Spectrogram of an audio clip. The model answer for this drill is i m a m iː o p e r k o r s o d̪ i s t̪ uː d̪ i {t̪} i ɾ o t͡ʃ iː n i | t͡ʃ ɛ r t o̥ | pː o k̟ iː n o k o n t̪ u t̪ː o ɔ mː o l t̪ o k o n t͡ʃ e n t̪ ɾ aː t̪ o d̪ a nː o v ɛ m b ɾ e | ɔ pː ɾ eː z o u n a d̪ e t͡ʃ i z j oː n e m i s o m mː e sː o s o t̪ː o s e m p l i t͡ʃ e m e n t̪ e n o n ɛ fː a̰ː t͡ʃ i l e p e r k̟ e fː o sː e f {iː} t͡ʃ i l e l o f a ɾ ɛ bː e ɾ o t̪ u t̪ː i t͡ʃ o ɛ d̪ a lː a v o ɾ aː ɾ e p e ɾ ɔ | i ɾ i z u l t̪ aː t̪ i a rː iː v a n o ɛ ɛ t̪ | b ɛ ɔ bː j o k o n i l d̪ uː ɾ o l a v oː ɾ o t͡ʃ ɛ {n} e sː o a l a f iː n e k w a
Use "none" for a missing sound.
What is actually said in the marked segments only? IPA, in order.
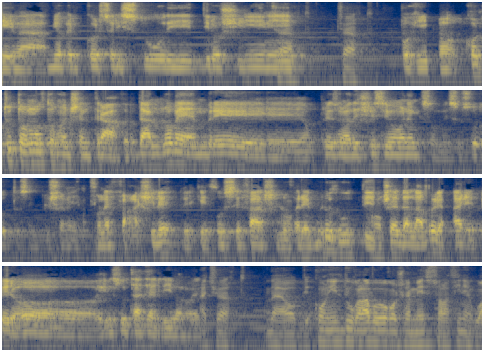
d̪, aː, m

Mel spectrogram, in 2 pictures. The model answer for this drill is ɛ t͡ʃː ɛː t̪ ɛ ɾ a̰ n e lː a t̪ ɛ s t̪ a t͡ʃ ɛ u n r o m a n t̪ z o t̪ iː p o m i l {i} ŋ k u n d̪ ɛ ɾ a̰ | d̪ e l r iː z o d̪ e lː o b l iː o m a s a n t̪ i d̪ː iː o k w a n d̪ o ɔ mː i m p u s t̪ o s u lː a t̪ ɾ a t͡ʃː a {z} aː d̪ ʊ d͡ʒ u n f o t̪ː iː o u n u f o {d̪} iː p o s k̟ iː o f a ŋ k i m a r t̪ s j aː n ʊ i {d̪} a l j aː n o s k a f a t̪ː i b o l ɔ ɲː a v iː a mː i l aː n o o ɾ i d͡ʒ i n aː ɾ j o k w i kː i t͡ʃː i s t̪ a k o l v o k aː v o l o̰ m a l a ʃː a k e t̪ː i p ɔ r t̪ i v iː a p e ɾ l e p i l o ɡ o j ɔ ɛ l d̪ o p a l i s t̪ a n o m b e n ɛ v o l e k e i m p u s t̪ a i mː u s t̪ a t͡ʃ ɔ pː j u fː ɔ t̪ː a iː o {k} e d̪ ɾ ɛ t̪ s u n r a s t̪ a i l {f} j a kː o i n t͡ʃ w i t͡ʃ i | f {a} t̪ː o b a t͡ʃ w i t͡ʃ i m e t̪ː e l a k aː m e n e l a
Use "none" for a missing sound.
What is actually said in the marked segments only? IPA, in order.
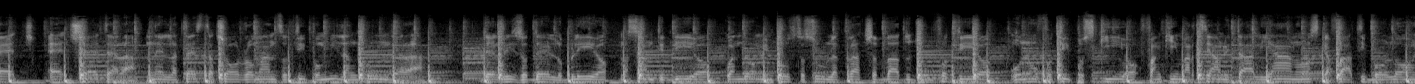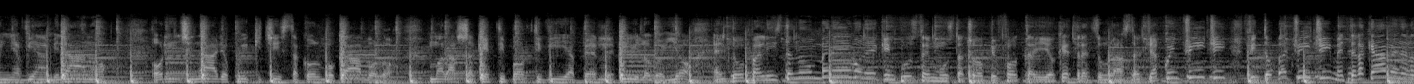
a, v, t̪, t̪, k, f, i

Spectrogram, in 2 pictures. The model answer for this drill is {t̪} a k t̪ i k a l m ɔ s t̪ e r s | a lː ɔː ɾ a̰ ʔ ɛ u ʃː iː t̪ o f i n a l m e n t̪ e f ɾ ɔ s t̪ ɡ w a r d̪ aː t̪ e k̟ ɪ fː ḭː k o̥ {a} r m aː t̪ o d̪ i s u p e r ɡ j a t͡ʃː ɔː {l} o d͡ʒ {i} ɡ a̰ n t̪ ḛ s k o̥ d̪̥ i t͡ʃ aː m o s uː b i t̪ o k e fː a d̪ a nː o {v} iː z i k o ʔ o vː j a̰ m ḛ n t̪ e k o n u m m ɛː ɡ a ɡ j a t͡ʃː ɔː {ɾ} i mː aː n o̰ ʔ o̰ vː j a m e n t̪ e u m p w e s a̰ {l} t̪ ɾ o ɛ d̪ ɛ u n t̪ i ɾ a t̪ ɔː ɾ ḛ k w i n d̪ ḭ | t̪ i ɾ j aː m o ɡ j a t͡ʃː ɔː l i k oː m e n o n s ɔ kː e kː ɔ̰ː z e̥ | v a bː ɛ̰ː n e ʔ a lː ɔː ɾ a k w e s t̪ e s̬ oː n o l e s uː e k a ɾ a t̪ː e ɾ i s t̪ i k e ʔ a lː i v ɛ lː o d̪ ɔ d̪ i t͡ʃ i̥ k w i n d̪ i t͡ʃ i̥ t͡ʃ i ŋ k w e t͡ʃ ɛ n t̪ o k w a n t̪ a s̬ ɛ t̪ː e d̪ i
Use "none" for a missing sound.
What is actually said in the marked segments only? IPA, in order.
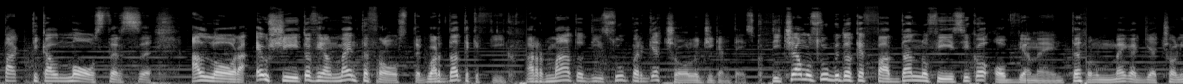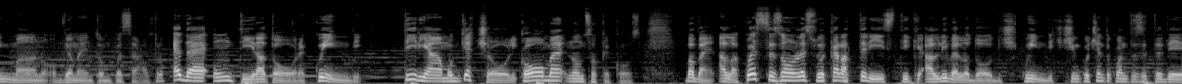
t̪, a, l, i, f, l, l

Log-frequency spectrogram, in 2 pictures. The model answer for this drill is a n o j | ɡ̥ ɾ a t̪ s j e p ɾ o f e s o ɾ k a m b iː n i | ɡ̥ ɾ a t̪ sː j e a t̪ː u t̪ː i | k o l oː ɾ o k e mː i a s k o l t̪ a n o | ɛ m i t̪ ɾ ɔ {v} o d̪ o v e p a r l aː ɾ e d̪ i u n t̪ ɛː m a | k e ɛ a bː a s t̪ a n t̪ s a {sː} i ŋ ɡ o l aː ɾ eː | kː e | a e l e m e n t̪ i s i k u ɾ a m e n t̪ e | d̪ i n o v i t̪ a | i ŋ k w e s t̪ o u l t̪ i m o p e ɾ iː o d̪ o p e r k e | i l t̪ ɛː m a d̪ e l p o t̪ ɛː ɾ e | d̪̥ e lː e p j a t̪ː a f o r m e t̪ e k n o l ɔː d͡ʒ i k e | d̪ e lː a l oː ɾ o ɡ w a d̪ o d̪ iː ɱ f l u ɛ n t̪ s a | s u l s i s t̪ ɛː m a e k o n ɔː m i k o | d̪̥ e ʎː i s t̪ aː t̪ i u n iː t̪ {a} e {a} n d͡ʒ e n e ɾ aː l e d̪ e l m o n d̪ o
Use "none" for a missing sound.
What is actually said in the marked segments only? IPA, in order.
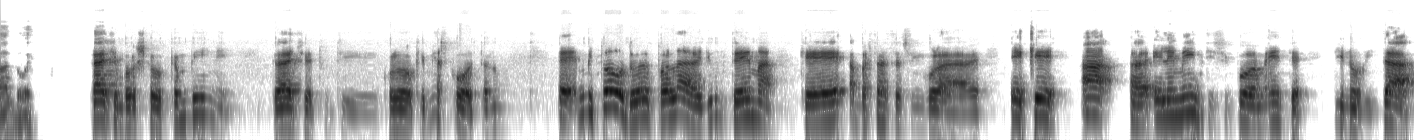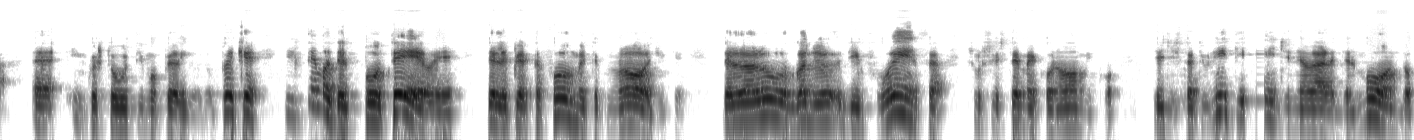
v, s, i, i

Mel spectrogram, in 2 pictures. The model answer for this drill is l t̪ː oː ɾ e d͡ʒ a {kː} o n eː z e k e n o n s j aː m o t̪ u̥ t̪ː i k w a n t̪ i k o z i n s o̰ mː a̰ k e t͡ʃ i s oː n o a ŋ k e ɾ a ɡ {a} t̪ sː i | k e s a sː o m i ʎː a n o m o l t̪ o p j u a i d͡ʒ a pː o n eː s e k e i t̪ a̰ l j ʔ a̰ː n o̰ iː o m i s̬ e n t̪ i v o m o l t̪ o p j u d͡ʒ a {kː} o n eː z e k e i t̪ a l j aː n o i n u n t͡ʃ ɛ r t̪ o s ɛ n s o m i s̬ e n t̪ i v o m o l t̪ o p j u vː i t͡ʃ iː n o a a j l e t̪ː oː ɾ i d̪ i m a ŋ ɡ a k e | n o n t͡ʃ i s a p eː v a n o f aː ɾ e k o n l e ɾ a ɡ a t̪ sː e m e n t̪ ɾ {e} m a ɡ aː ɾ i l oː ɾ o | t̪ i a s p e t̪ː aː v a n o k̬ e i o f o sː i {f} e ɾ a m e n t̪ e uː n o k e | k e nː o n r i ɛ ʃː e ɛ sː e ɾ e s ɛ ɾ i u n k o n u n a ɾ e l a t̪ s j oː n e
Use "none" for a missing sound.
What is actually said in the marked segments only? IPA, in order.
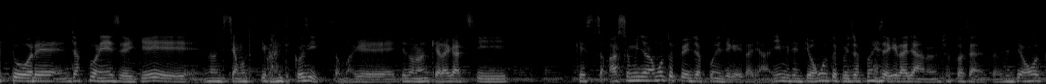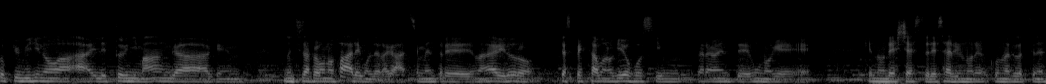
pː, a, pː, e, v

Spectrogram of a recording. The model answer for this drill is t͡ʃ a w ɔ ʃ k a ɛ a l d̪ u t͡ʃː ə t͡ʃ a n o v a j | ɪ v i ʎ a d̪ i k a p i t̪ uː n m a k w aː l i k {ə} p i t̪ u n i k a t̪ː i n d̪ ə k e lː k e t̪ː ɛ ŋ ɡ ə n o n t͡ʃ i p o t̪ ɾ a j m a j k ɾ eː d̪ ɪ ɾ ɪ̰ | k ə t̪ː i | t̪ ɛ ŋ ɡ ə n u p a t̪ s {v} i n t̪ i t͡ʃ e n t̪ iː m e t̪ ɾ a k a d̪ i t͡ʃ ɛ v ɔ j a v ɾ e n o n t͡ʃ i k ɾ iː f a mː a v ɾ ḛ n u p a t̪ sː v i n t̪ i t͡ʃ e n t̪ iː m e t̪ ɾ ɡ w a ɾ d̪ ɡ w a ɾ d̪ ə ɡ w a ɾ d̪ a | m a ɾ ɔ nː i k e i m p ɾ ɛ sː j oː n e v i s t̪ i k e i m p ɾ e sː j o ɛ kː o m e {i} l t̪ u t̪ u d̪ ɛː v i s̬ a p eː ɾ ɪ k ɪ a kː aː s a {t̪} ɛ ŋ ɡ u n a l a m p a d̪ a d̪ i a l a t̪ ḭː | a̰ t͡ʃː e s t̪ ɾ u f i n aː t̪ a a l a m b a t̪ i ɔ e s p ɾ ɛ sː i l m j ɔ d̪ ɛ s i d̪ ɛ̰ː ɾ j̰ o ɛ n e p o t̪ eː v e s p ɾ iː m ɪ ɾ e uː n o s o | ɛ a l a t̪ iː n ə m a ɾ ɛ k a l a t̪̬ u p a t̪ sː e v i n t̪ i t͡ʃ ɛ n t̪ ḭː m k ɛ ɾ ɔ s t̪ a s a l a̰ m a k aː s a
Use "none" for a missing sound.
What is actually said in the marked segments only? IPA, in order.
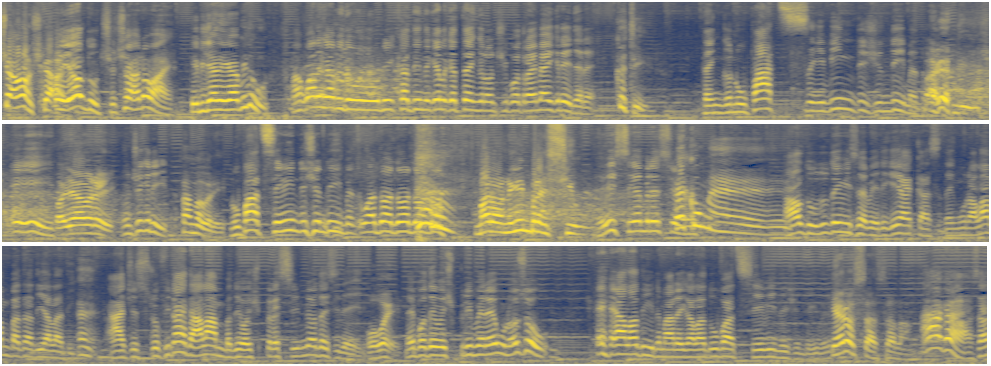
a, v, a, t̪

